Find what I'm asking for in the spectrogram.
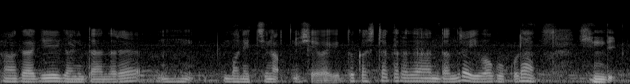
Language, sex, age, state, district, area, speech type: Kannada, male, 18-30, Karnataka, Koppal, rural, spontaneous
